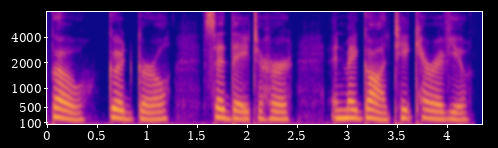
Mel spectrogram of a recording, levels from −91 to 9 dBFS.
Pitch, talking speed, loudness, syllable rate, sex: 200 Hz, 195 wpm, -18 LUFS, 4.2 syllables/s, female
